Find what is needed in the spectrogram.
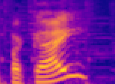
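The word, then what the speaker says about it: pacay: Okay, so I'm going to probably butcher this one. Pakai? – No, you actually said it right.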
